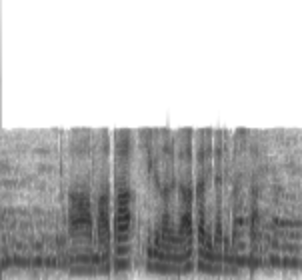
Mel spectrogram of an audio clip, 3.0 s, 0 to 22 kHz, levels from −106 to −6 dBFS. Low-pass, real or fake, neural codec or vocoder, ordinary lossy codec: 7.2 kHz; fake; codec, 16 kHz, 16 kbps, FreqCodec, larger model; AAC, 16 kbps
